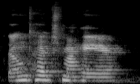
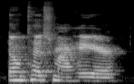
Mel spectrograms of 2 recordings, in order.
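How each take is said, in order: First: It is said at normal, softer volume. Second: It is said loudly, with more force.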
